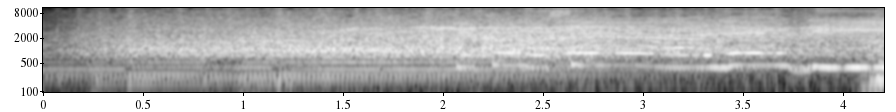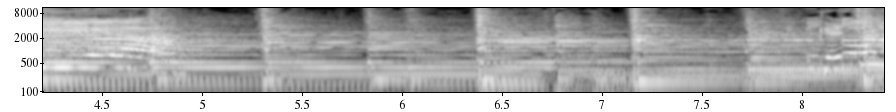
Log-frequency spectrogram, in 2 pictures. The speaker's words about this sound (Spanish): Este aplauso para nuestros dos campeones, nuestros nuestros talentos de la semana, de este sábado.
